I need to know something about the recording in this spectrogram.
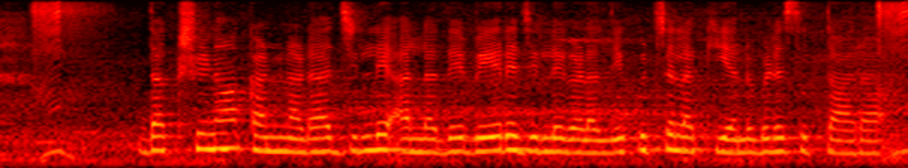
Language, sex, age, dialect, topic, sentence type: Kannada, female, 18-24, Coastal/Dakshin, agriculture, question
